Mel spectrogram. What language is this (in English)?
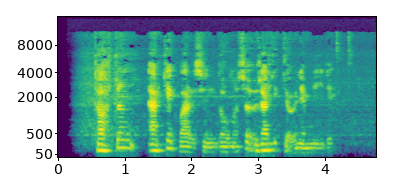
Turkish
